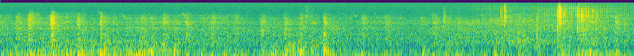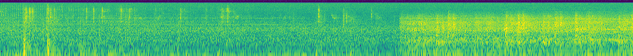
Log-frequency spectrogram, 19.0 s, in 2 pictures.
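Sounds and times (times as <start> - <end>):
low train running rumble: 0.0 - 19.0
train wheels clanking over rail joints: 0.0 - 19.0.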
